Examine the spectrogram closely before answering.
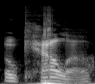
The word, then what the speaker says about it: Ocala: four four eight oh right yes actually it's pronounced ocala but that's okay okay and along with that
